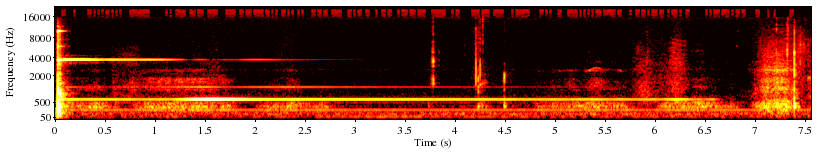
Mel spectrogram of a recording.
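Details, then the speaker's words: Simulated hearing exam roleplay: a German-made 512 Hz tuning fork is struck, producing a sustained pure tone, before Rinne testing. "These are my German made tuning forks. Let's grab out the 512."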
